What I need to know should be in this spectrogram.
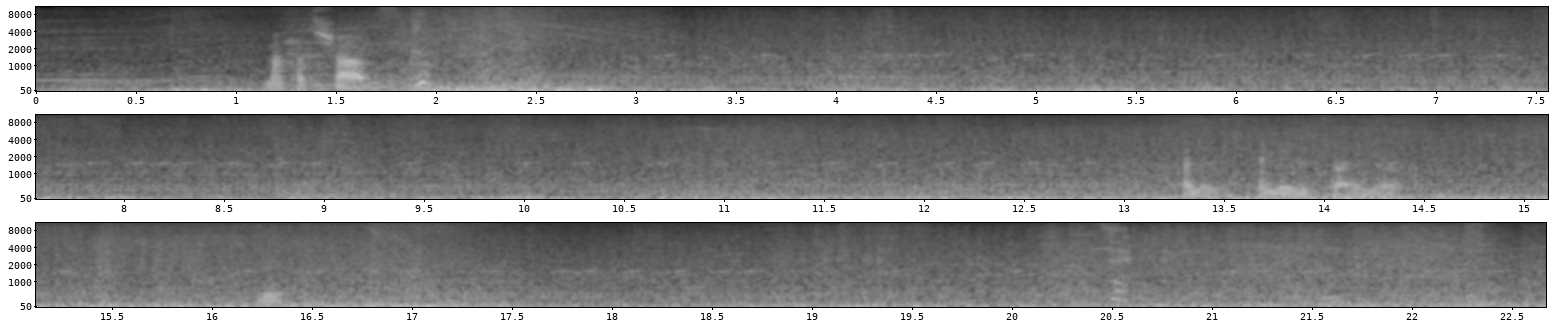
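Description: Blades clash and swish in quick strikes.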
